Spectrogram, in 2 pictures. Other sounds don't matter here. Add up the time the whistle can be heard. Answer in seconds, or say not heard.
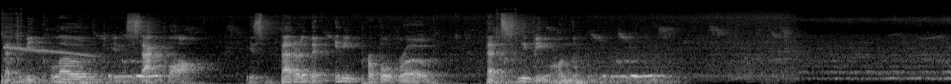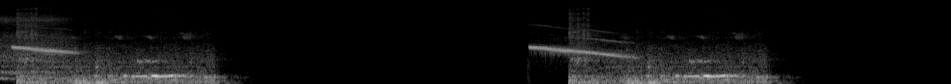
3 s.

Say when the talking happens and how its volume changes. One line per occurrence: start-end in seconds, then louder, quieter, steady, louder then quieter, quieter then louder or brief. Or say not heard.
0.0-5.8 steady.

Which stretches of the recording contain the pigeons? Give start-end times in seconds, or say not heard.
0.0-1.6, 5.0-6.8, 9.7-11.7, 15.2-17.2.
